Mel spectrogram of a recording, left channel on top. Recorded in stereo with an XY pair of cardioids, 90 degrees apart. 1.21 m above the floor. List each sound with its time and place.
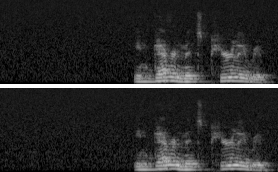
1.3 s a man speaking: 50° left, 6 m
